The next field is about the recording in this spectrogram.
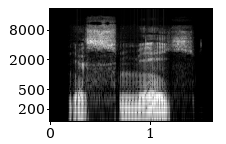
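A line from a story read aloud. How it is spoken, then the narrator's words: Louder through clenched teeth. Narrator (Russian): повторив громче сквозь зубы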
